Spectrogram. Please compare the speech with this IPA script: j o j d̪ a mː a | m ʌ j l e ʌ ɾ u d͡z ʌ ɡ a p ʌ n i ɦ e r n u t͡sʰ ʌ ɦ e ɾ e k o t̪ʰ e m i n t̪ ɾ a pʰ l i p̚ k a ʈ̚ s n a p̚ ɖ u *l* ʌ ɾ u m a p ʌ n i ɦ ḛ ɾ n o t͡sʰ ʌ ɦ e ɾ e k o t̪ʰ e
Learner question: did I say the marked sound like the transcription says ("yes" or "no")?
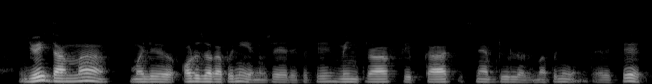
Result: yes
